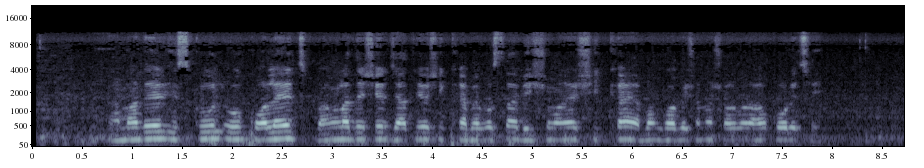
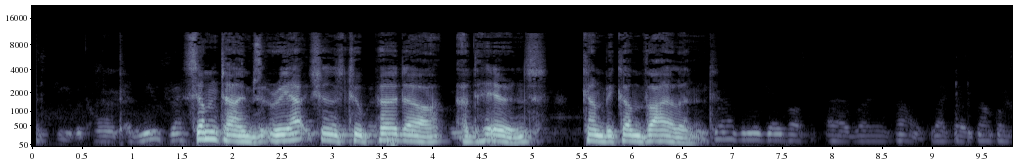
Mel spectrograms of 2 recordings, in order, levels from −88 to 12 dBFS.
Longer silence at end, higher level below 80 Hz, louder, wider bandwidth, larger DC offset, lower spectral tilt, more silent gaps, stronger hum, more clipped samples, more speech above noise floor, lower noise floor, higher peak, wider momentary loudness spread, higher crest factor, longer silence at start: second, 0.85 s vs 2.3 s; second, -54 dBFS vs -48 dBFS; second, -24 LUFS vs -17 LUFS; about the same, 11.5 kHz vs 11.5 kHz; neither; second, -4 dB/octave vs -7.5 dB/octave; neither; neither; neither; second, 26 dB vs 39 dB; second, -50 dBFS vs -55 dBFS; second, -6 dBFS vs -2 dBFS; second, 9 LU vs 20 LU; about the same, 18 dB vs 16 dB; second, 0.05 s vs 0.45 s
